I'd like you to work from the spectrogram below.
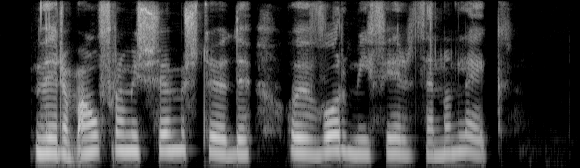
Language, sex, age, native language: Icelandic, female, 18-19, Icelandic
